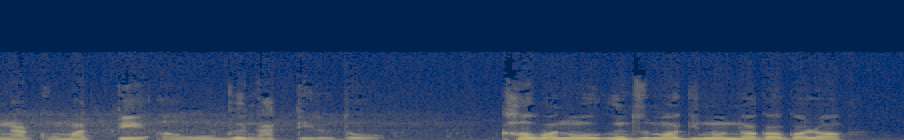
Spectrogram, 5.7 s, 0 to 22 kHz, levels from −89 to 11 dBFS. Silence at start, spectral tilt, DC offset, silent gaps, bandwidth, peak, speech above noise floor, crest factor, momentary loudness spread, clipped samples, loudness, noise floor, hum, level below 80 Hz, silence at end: 0 s; -7 dB/octave; under 0.1%; none; 14 kHz; -6 dBFS; 32 dB; 16 dB; 13 LU; under 0.1%; -23 LUFS; -54 dBFS; none; -60 dBFS; 0.4 s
